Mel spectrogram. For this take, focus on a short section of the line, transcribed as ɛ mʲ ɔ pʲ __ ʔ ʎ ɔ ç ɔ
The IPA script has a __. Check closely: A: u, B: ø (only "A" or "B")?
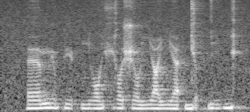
B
